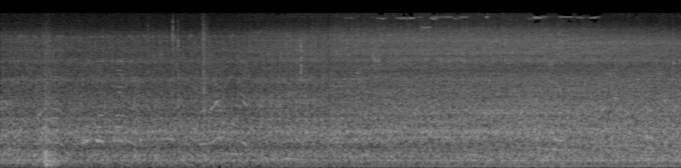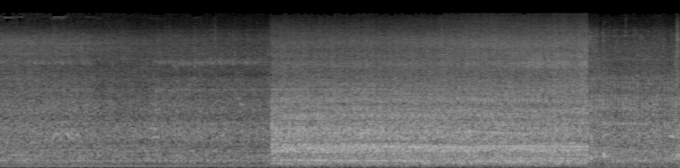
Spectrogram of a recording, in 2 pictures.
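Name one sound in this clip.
Fire engines idle nearby with a steady rumble.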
